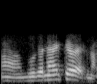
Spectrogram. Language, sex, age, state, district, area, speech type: Malayalam, female, 45-60, Kerala, Wayanad, rural, conversation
